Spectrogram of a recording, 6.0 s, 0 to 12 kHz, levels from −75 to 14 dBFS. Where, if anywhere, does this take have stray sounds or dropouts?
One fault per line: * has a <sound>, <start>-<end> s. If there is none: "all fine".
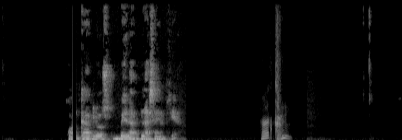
* has a dropout, 1.1-1.1 s
* has a sneeze, 3.9-4.4 s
